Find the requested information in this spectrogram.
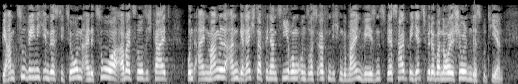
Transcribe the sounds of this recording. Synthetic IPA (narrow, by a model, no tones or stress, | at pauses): viːɐhaːbm̩t͡suveːnɪçɪnvɛstit͡sjoːnənʔaɪnət͡suːhoːəʔaɐbaɪt͡sloːzɪçkʰaɪt | ʔʊntʔaɪnmaŋl̩anɡəʁɛçtɐfinant͡siːʁ̞ʊŋʔʊnzəʁəsʔœfn̩tlɪçn̩ɡəmaɪnveːzn̩svɛshalpv̥iːɐjɛt͡stv̥iːɐʔyːbɐnɔʏəʃʊldn̩dɪskutʰiːʁən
